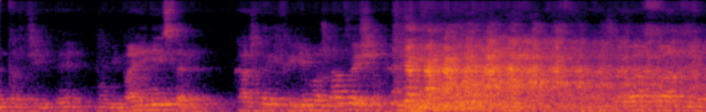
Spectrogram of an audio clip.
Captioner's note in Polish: Śmiech z sali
